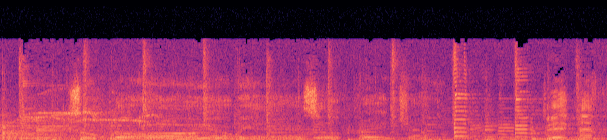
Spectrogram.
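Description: Live acoustic country band playing an instrumental break: picked acoustic guitar lead with bent notes over strummed acoustic guitar and bass.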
